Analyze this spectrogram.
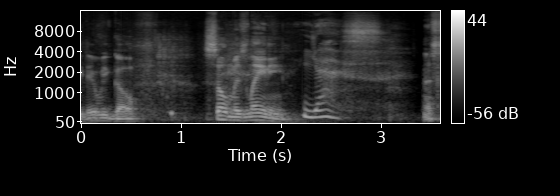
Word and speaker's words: Lanie: life like hey there we go so miss laney yes that's how you say it correctly right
